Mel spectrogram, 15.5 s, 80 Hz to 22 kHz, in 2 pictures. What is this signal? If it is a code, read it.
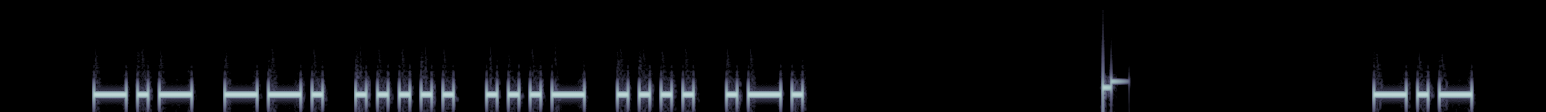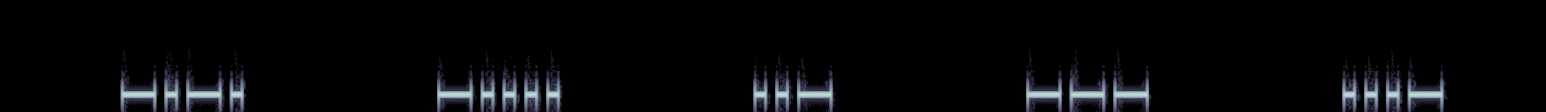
Morse code, heard as a keyed tone, about 22 wpm, spaced as for 11 wpm, 700 Hz. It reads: KG5VHR KC6UOV
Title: USA Call Signs - 6 Characters - 6x Character Spacing - 22wpm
